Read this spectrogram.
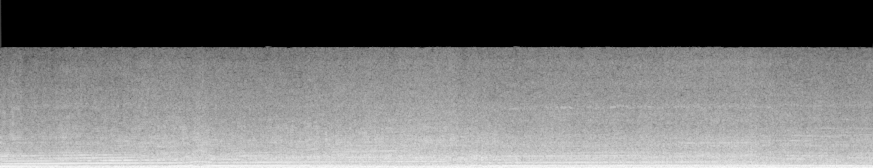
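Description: A motorcycle engine roars loudly close by, its pitch climbing and dropping as it shifts gears.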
